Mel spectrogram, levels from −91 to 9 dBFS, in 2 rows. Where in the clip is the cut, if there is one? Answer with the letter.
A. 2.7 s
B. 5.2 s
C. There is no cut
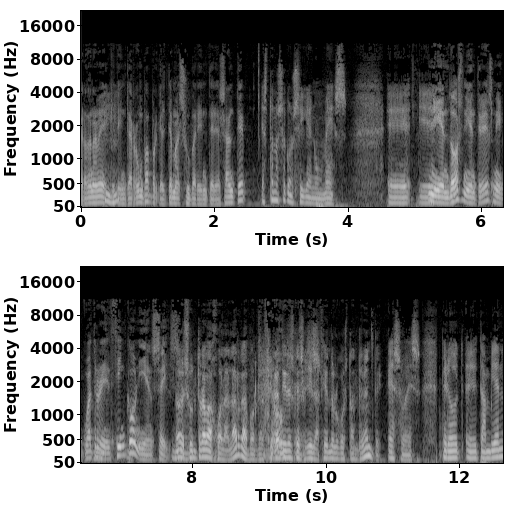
A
